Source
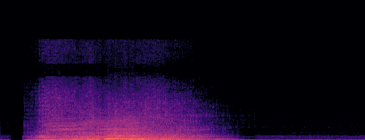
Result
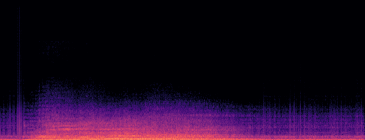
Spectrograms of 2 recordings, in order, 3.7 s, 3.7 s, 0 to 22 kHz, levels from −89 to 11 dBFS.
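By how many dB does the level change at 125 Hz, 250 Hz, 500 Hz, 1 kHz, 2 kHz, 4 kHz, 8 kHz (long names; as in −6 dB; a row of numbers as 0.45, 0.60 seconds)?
+10.0 dB, +8.0 dB, +8.5 dB, +7.5 dB, +6.0 dB, +1.0 dB, below −10 dB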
